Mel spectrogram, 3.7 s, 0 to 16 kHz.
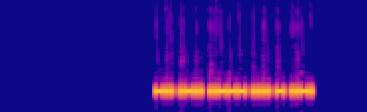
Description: Morse code, heard as a keyed tone, about 52 wpm, 700 Hz. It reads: DL2HTF
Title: DXCC-100 Call Signs - 6 Characters - 50wpm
